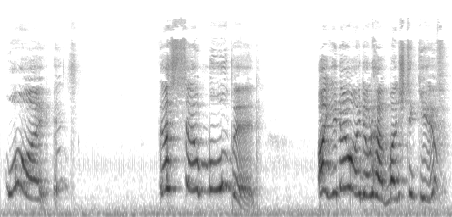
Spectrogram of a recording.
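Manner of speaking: high, loud, tearful mock outburst; whiny mock wailing. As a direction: wail it like an overwrought, offended crybaby. Acts out whiny devastated reaction.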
